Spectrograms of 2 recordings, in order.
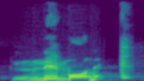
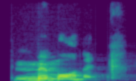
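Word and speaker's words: mnemonic: Mimmonic. Okay. Some people would decide to drop the N instead of the M.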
